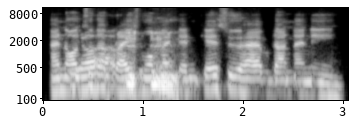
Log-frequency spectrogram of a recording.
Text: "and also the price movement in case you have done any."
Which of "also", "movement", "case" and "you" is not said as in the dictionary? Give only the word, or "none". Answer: movement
